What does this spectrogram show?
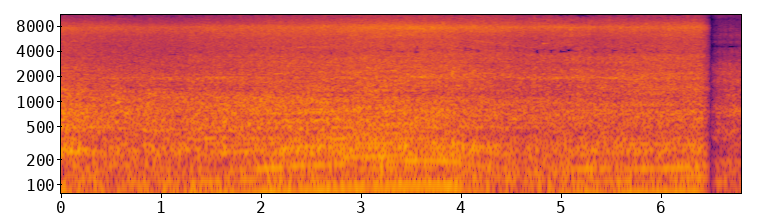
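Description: Passenger train rolling away along the track, a steady low engine hum over a rumble that eases slightly as it recedes. The sound cuts off suddenly near the end.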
